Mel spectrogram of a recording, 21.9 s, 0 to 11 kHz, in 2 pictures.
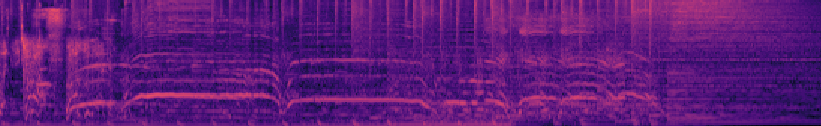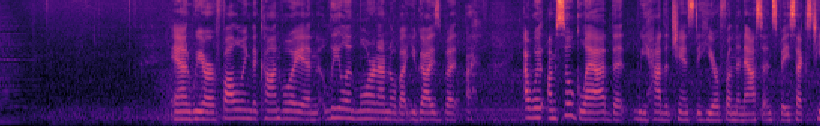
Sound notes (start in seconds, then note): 8.3 cheering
